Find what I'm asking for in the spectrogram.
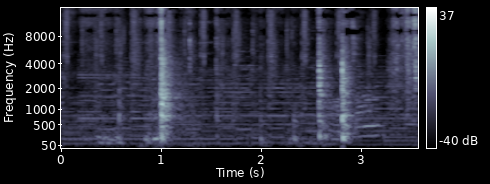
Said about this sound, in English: they're just gonna cut the pepper in half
